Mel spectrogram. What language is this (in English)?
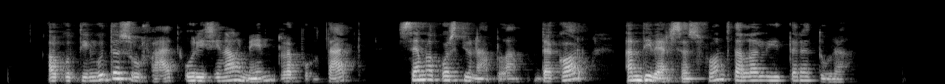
Catalan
